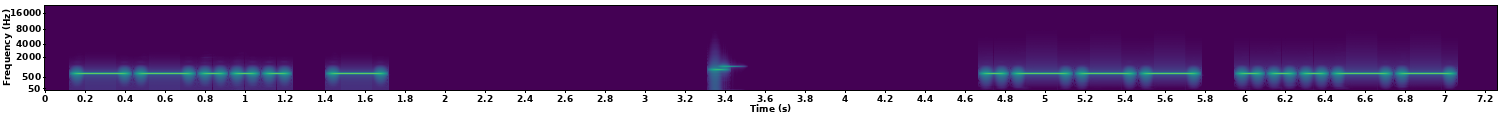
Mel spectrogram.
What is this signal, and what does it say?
Morse code, heard as a keyed tone, about 15 wpm, 700 Hz. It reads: 7T J3
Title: Single-Letter Single-Number 15wpm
